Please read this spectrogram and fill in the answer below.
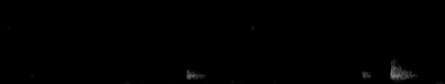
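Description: Marker pen writing on a whiteboard: a run of short, faint scratchy strokes as letters are drawn.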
